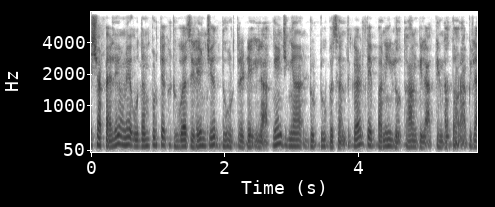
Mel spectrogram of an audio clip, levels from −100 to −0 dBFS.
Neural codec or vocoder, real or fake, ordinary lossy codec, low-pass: vocoder, 22.05 kHz, 80 mel bands, HiFi-GAN; fake; none; 7.2 kHz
